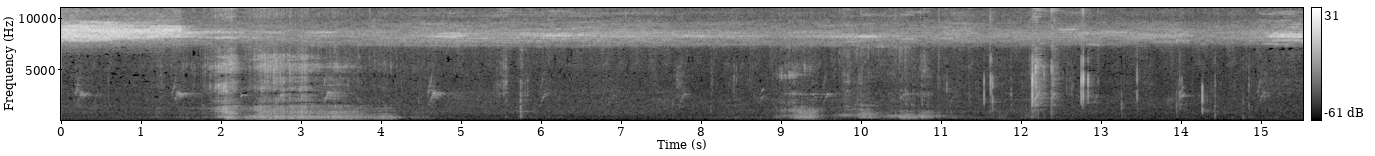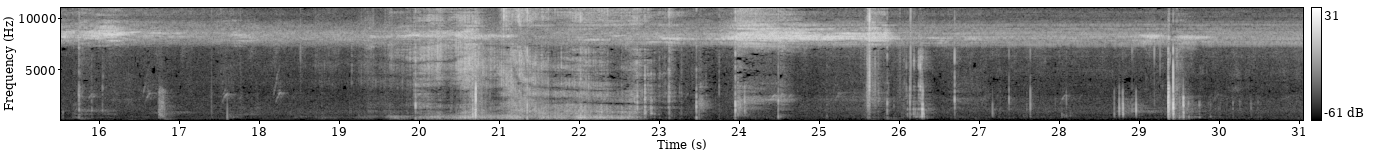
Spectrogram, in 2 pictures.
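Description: Skateboard wheels rolling over an asphalt path in two runs of a few seconds, about two seconds in and about twenty seconds in, with scattered clicks and taps between them. A steady high-pitched insect drone runs throughout, loudest at the very start.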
